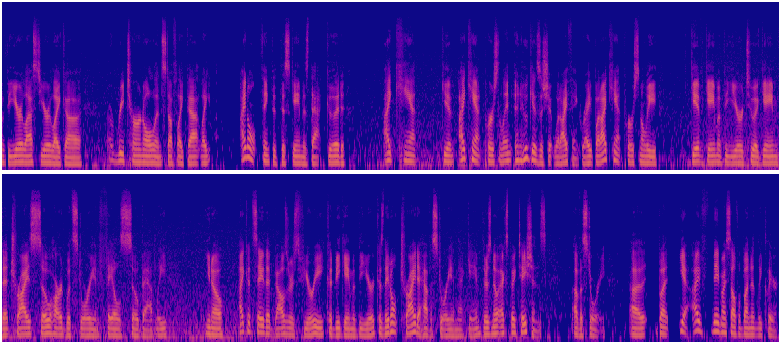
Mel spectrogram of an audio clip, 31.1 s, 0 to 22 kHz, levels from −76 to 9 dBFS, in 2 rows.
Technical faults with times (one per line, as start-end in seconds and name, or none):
0.00-31.09 overdone noise removal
